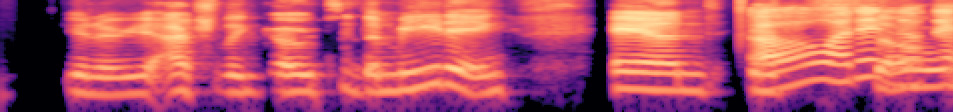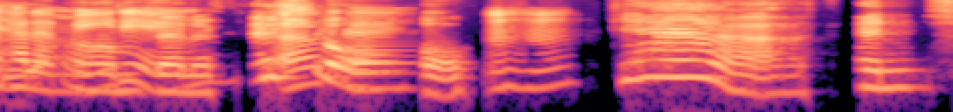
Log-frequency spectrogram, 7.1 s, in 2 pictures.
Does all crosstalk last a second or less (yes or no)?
no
